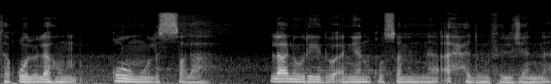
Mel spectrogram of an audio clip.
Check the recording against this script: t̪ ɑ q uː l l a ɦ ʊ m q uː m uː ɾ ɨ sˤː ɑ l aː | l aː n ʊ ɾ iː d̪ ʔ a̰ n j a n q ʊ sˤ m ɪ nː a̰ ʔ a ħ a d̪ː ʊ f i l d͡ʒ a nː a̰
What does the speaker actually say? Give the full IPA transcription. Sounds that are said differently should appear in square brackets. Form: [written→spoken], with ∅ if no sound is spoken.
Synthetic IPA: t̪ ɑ q uː l l a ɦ ʊ m q uː m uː [ɾ→l] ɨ sˤː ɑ l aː | l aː n ʊ ɾ iː d̪ ʔ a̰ n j a n q ʊ sˤ m ɪ nː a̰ ʔ a ħ a [d̪ː→d̪] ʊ f i l d͡ʒ a nː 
